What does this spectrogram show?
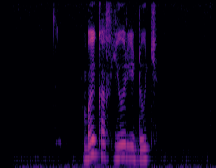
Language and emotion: Russian, neutral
